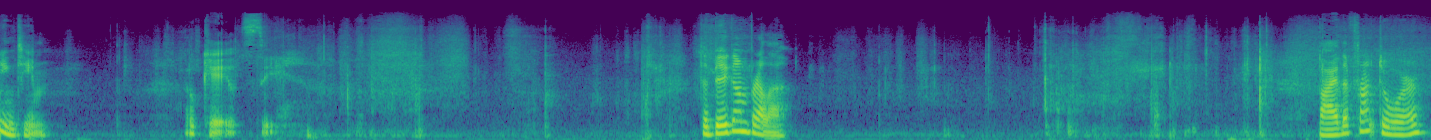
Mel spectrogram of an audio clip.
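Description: Paper pages rustle as they are turned.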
